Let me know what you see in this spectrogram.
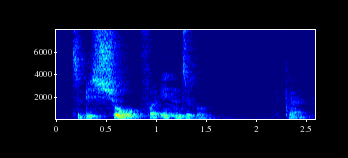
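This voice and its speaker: Audible room echo surrounds the recording. The speaker is a man. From England, Essex. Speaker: maths teacher. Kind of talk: tutorial. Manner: casual, chatty.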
